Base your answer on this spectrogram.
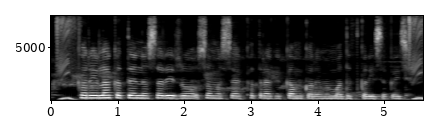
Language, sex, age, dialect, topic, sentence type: Maithili, female, 18-24, Angika, agriculture, statement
